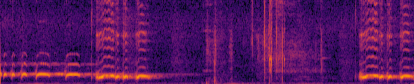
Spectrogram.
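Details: Local wild-type zebra dove singing to provoke other doves: a string of short rising coos leading into a trilled phrase, then a few sharp clicks, then another trilled cooing phrase.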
